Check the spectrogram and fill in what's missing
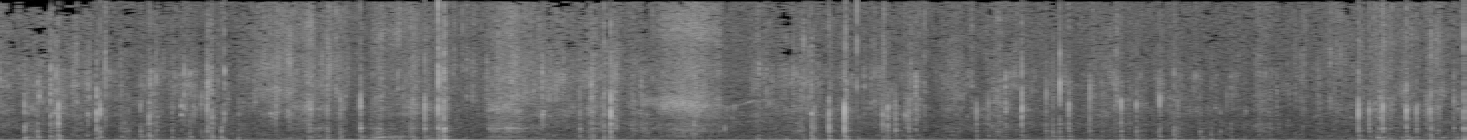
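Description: Fingers in black gloves tap and rub a full-size, inflated, hollow soccer ball with stitched synthetic leather panels. The result is a quick, uneven patter of soft, dull taps with a hollow, boomy low thump under them, mixed with faint scratchy rubbing. Each tap dies away almost at once.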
